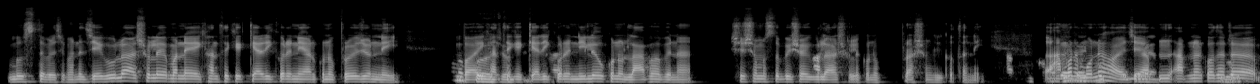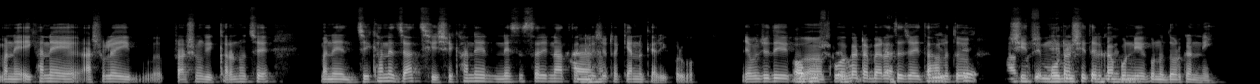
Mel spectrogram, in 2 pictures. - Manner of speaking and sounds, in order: static; other background noise
- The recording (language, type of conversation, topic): Bengali, unstructured, একটি নতুন শহর ঘুরে দেখার সময় আপনি কীভাবে পরিকল্পনা করেন?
